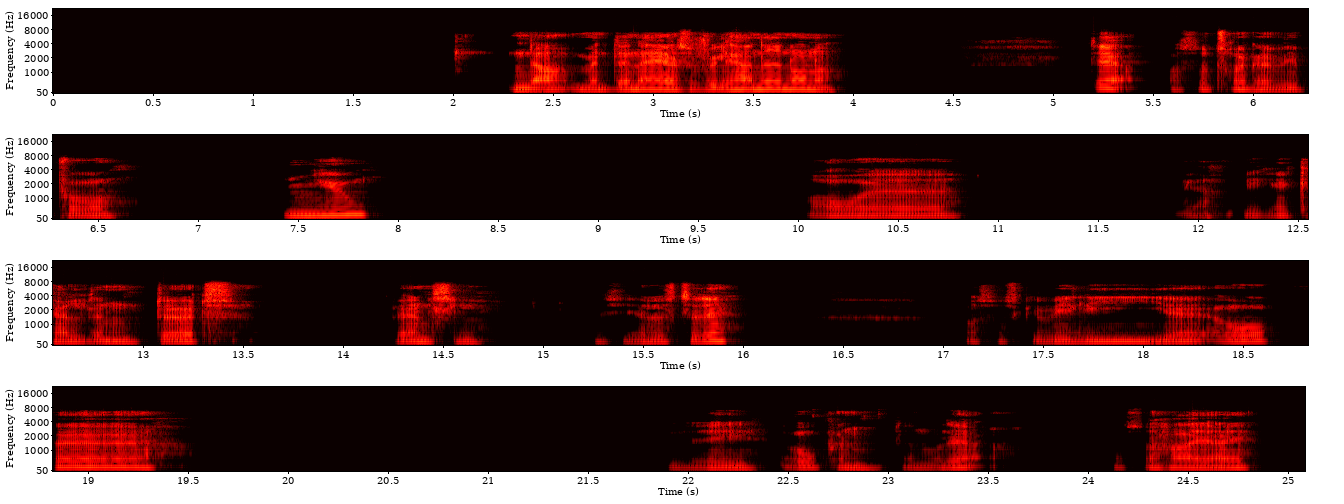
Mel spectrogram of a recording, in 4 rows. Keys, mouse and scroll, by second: 1.1-22.5 drag, 23.0-25.0 drag.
